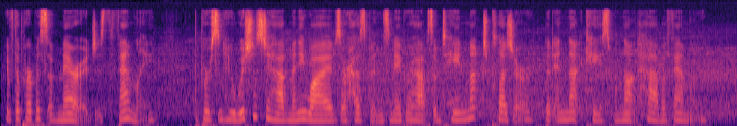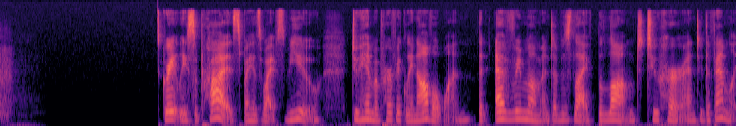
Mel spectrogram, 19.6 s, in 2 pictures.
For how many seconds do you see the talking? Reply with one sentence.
You can hear the talking for 17 seconds altogether.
